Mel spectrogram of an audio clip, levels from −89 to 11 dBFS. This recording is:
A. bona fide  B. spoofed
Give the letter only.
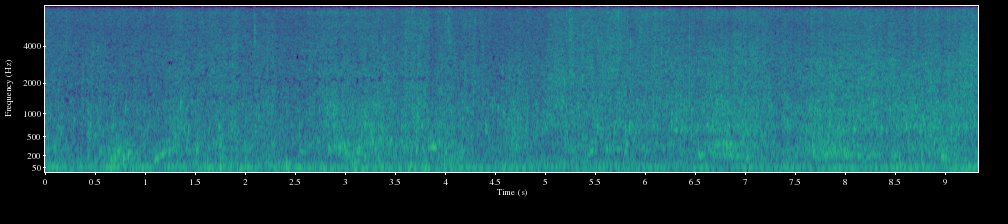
A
